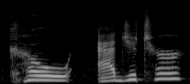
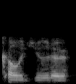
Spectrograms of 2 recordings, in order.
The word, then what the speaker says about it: coadjutor: you be doing as coadjutor Archbishop yeah co- adutor coadjutor coadjutor um it's pronounced correctly both ways I I'm basically got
